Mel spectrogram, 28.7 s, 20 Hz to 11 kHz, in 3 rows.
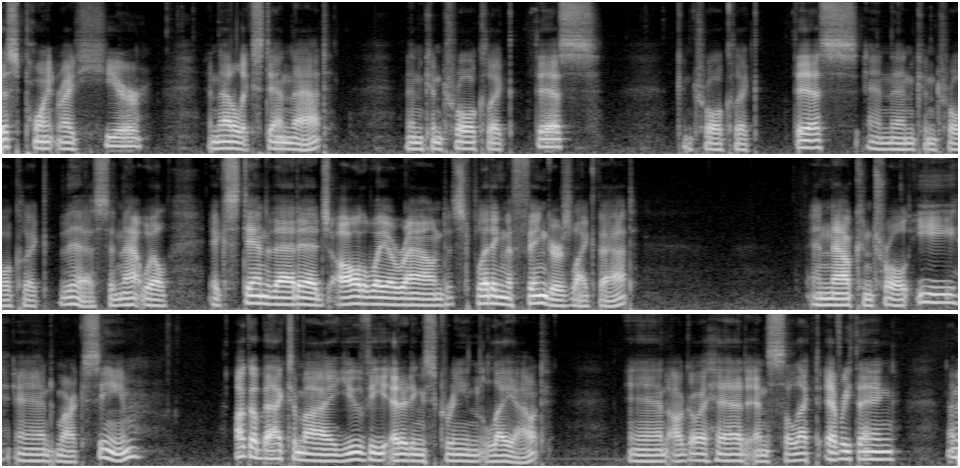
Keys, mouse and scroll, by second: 1.1 ctrl+right click, 2.1 middle click, 5.3 ctrl+right click, 5.9 middle click, 7.9 ctrl+right click, 10.1 ctrl+right click, 10.9 middle click, 15.7 middle click, 18.6 ctrl+e, 20.9 a, 21.3 middle click, 22.4 click, 25.7 z, 26.4 z, 26.8 a.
